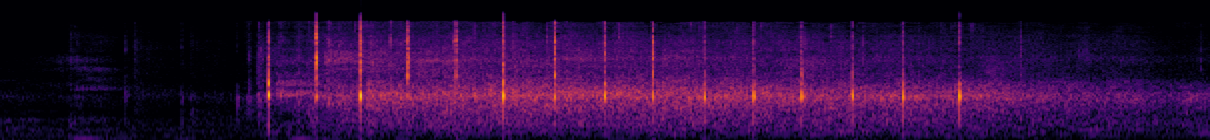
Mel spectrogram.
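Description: Audience applauding, starting about a second in and dying away near the end, with a number of sharp individual claps standing out.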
